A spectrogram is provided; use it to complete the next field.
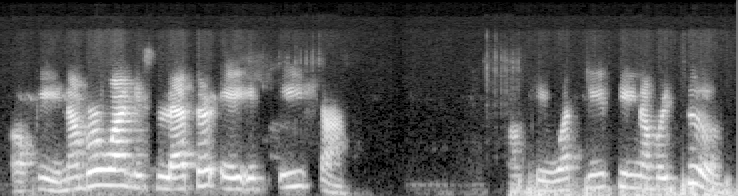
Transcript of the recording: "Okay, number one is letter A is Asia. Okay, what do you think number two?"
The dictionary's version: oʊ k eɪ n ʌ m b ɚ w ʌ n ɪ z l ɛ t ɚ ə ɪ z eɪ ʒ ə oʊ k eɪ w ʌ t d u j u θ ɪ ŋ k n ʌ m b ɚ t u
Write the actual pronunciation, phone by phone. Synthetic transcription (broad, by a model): oʊ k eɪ n ʌ m b ɚ w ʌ n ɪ s l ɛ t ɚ ə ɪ s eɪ ʃ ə oʊ k eɪ w ʌ t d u j u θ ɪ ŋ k n ʌ m b ɚ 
